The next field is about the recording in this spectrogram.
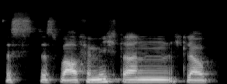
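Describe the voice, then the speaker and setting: A man's voice: lowish voice, level tone, a little slow, mellow. A man with a Swabian accent, a fantasy author speaking casually and enthusiastically in an interview, rambling with fillers and restarts. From Swabia, Germany.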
